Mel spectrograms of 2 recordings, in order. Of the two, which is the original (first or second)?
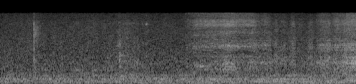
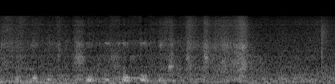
first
